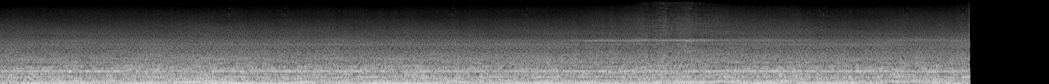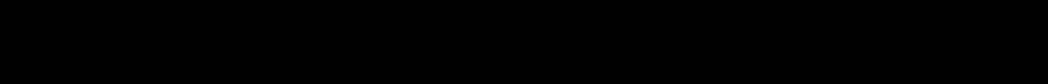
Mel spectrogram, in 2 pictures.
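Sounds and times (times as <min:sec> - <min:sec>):
factory noise: 0:00.0 - 0:09.7.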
